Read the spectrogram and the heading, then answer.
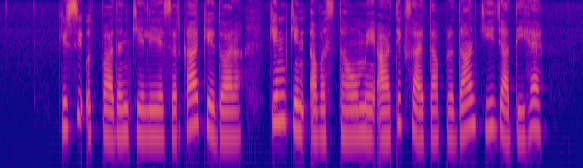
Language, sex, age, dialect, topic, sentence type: Hindi, female, 18-24, Garhwali, agriculture, question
